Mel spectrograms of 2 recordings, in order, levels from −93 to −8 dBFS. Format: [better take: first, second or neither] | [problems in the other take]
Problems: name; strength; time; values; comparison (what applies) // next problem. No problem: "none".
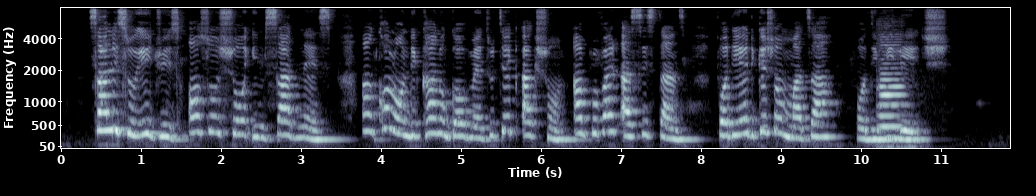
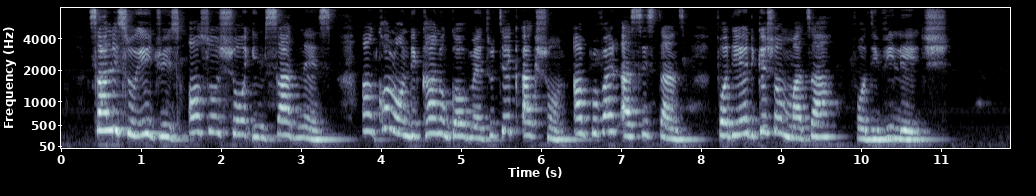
second | noise reduction (neural mask model RNNoise)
